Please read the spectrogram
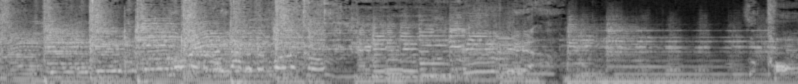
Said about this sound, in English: It also has one of my favorite things in a song a fake out ending that sounds like this.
